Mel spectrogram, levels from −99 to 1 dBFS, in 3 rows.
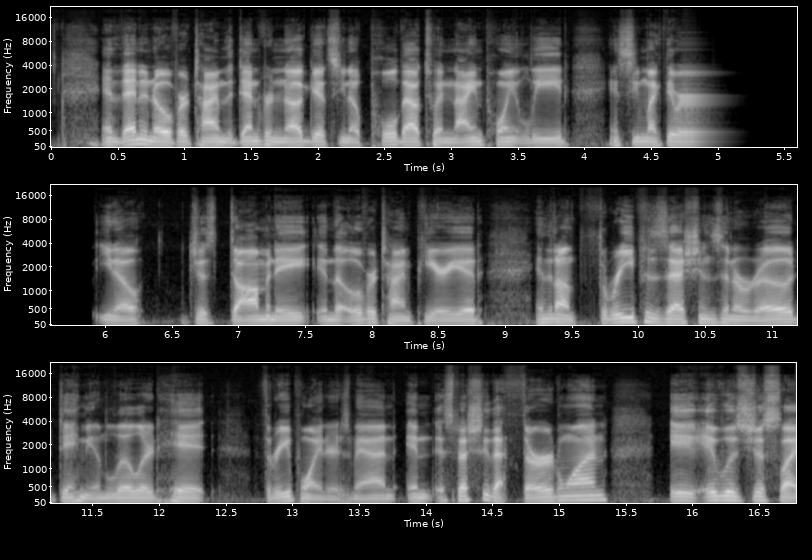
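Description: At 4.73 s the speech breaks off into a smeared, buzzy continuation of its last sound that quickly fades. Roughly 0.83 s of near-silence follows, and speech resumes at 5.93 s having skipped ahead, with about 1.18 s of audio gone. This is likely a long network dropout. Audio stopped arriving, so the receiver stretched the final fragment to cover the gap, gave up and went quiet, then carried on from fresh audio without recovering what was lost.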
